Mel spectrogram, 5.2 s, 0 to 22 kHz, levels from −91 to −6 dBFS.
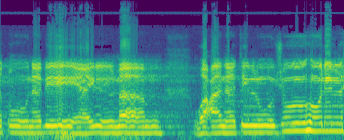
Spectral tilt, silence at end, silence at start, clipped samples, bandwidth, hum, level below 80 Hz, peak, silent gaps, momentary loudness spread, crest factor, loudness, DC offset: -4.5 dB/octave; 0 s; 0 s; 0.4%; 19.5 kHz; none; -36 dBFS; 0 dBFS; none; 9 LU; 10 dB; -9 LUFS; under 0.1%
